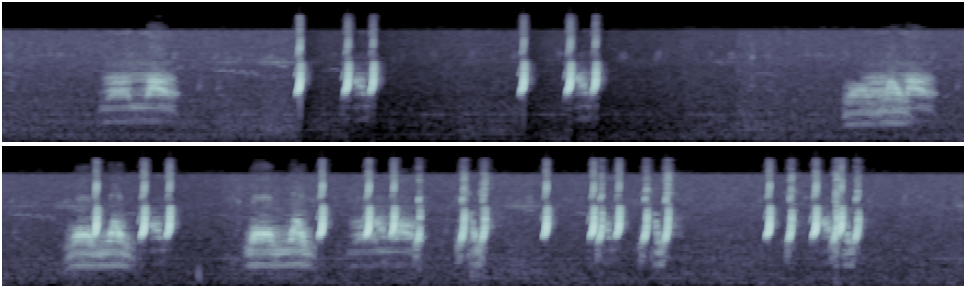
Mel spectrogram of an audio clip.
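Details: Quail calling, used for luring birds in mountain hill areas: sharp, high clipped notes in pairs and triplets alternating with harsh, nasal buzzing bursts, about one burst per second over a quiet background.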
